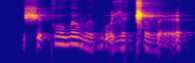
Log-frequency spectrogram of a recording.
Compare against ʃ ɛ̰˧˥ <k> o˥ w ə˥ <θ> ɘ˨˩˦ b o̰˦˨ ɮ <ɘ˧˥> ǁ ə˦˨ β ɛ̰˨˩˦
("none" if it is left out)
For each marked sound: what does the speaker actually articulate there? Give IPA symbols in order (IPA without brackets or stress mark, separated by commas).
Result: k, β, ɘ˦˨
